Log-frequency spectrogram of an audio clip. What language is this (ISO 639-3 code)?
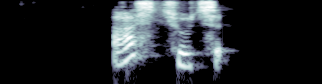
kab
